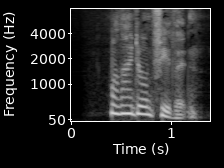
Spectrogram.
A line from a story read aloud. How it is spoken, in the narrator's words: Julie's voice quavered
